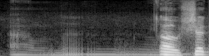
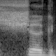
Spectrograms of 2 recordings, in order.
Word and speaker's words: Suge: there's an e yeah it's pronounced sugar then they had an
